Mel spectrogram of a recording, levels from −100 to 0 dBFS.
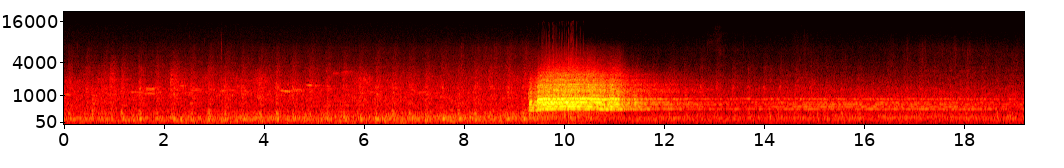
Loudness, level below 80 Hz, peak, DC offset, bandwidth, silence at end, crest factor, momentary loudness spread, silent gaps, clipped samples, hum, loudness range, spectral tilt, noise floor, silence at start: -25 LUFS; -64 dBFS; -12 dBFS; under 0.1%; 9 kHz; 1.6 s; 20 dB; 28 LU; none; under 0.1%; none; 25 LU; -6 dB/octave; -54 dBFS; 0.55 s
